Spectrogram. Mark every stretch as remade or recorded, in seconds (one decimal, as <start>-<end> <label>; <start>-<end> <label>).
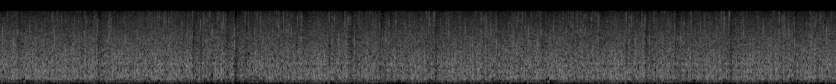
0.0-1.2 recorded; 1.2-3.0 remade; 3.0-3.5 recorded; 3.5-5.3 remade; 5.3-8.4 recorded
